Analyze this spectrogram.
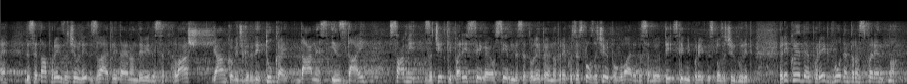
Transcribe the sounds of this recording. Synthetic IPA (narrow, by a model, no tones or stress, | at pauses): ɛd̪asɛjɛt̪aːpɾɔjek̚t̪zat͡ʃelleizʋaːjat̪leːt̪aɛːnaind̪ɛʋeːd̪ɛsɛt̪laːʃ | jaːŋkɔʋid͡ʒɡɾad̪it̪uːkajd̪aːnɛsinzd̪aj | saːmizat͡ʃeːt̪kipaɾesːeːɡajɔseːd̪əm̩d̪ɛsɛt̪ɔleːt̪ɔinːapɾɛjkɔt̪sɛjsplɔɣzat͡ʃeːlpɔɡɔʋaːɾjat̪̚d̪asɛboj̪ɔt̪est̪eːmipɾɔjek̚t̪isplɔɣzat͡ʃeːlɡoʋoɾit̪ | ɾeːkəwjɛd̪ajɛpɾɔjeːkt̪ʋoːd̪ənt̪ɾanspaɾeːnt̪nɔ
